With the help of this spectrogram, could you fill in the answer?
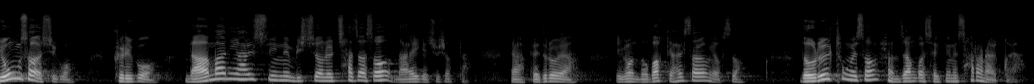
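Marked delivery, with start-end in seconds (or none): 5.1-10.2 soft tender encouragement. Retold or imitated. Jesus tenderly encouraging Peter, retold.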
